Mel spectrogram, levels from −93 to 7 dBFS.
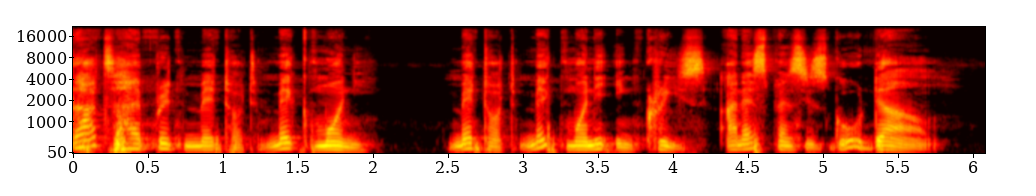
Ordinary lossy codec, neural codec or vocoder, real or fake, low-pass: none; none; real; none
